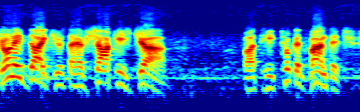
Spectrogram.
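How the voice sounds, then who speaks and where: An actor playing a heavyset, hot-tempered waterfront boss, blunt and bullying, in a 1940s radio drama. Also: male voice, on the high side, lively intonation, normal speed, sharp tone, soft background music, heavily acted, poor audio. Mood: surly, brusque. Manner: blunt, gruff, bullying, broken tough-guy grammar.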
